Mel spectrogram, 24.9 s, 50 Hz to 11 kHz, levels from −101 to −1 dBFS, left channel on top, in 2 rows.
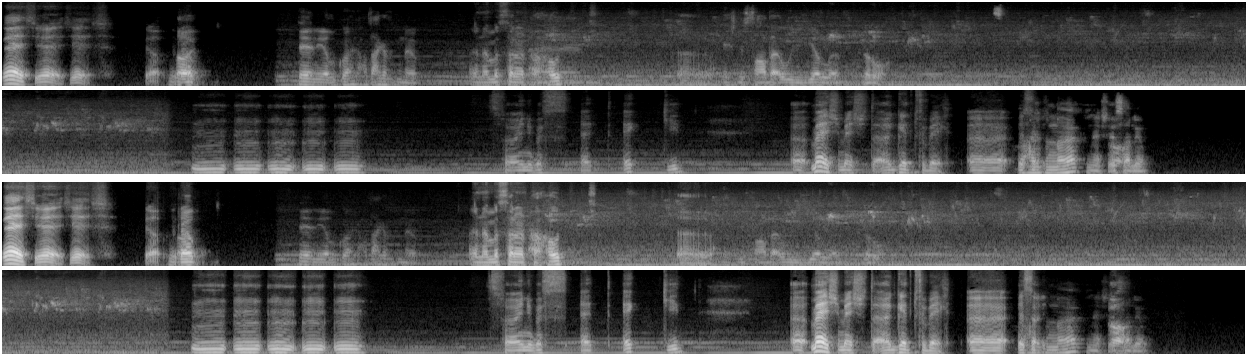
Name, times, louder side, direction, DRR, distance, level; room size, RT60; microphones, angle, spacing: voice 1, 0.0-0.9 1.4-1.9 4.7-5.6 6.8-7.1 14.3-16.1 17.5-17.9 18.2-18.3 18.7-18.8 19.1-19.2 20.3-21.8 22.1-22.5 23.6-23.7, right 8 dB, 65° right, 0.3 m, -28 dB
sound 1, 2.7-21.6, right 2 dB, 25° right, 2.8 m, -50 dB
voice 2, 3.0-4.2 5.3-6.0 7.2-8.9 22.6-23.9, left 5 dB, 55° left, 0.6 m, -39 dB
sound 2, 5.0-14.1, right 5 dB, 80° right, 1.0 m, -50 dB
10.5 x 4.0 x 2.4 m
head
